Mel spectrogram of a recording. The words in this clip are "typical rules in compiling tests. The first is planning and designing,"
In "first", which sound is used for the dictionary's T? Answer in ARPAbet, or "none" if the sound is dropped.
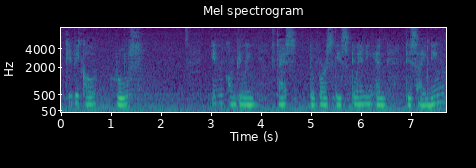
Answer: none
